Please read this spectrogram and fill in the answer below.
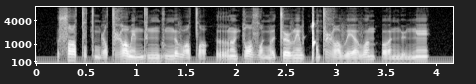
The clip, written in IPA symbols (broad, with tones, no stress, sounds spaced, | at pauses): s o˦ tˤ ə˨ tˤ ŋ ɡ ə˞˨ tˤ ɣ o˦˨ w ẽ˨ n d i˦ n ŋ ɡ u˦˨ ŋ ə˦˨ β ɔ˨ tˤ ə˨ | r ɔ̃˦˨ pʲ ɔ˦˨ zˤ ə˞˨ ŋ ʉ˦ t ə˞˦ β ẽ˦ w ǃ ə̃˦ tˤ ɣ ɔ˨ β e˨ ɐ̯ β ɔ˦ n ʔ ɔ˨ ɐ̯ ŋ ʉ˨ ŋ ẽ˦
